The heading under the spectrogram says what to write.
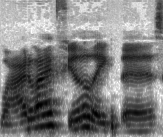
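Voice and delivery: ordinary delivery

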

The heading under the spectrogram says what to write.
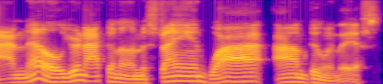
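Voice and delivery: put-on Southern accent. Reading a woman's quoted words aloud in a put-on Southern accent. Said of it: "let's pretend she's from the South".

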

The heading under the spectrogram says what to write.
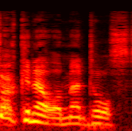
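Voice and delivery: ship captain voice in an outburst. Voicing a ship's captain clinging to the helm: yelling captain. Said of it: "and he just yells".

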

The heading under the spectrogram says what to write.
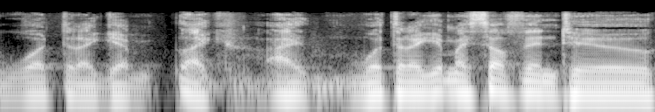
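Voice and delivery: ordinary talk, nothing marked

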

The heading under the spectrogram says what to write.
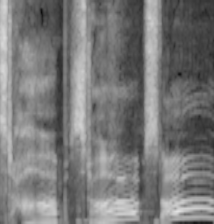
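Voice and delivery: shrill, very high, swooping, drawn-out anime villain yell. Describing him turning to shoot at the barrier, retelling Vegeta's yell. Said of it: "And he's yelling".

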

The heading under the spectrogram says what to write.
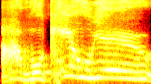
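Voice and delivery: mock shrill, very high, slow, drawn-out, menacing scream. Retelling Leanne popping up in the basement: imitating Leanne screaming. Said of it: "screaming in the basement".

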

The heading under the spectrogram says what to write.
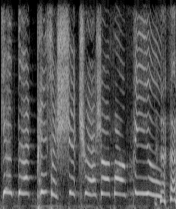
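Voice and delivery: high, slow, rowdy bellowing heckle.

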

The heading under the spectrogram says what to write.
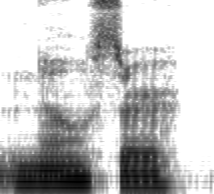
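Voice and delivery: quivering, trembling voice. Narrator reads the first-person character's reply to a man's question, quivering. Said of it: "I quivered".

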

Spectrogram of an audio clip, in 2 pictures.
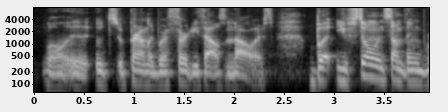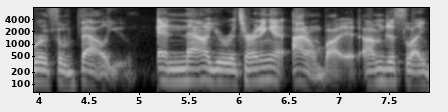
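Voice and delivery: normal talking voice

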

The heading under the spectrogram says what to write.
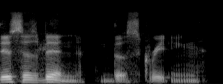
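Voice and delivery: really deep, slow put-on voice. Suggesting how to sign off the episode, said in a really deep voice. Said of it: "like in a really deep voice".

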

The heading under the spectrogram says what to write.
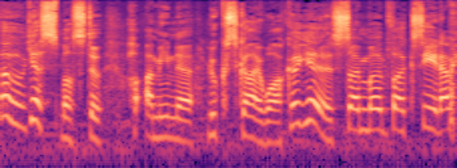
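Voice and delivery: put-on robot voice. Joking that Moderna sounds like a future person, the speaker does a C-3PO voice. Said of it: "like C-3PO".

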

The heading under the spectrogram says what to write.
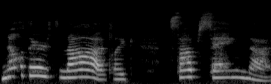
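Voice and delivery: acted angry voice, very high-pitched and slow. Retelling how Richard insisted no dog was there: imitating Richard getting angry. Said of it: "really, really angry".

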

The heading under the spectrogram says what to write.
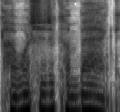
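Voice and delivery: mock whispering. Retelling how the idol spoke into a fan's ear: imitating a whisper. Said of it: "whispers in her ear".

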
